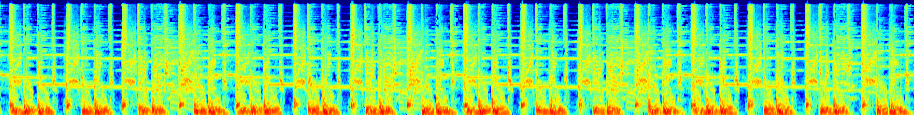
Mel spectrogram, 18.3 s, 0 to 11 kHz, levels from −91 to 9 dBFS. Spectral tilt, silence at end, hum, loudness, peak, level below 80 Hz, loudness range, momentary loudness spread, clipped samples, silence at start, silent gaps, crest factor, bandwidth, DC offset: -4.5 dB/octave; 0 s; none; -12 LUFS; 0 dBFS; -14 dBFS; 1 LU; 4 LU; under 0.1%; 0 s; none; 10 dB; 10.5 kHz; under 0.1%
